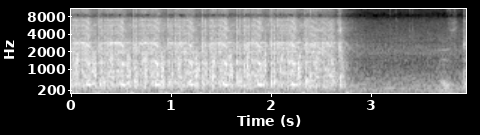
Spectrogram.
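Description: A Yamaha 50HP outboard cranks over steadily on the starter during a cylinder compression test, a loud, fast, even whirring chug that stops abruptly, leaving quiet.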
